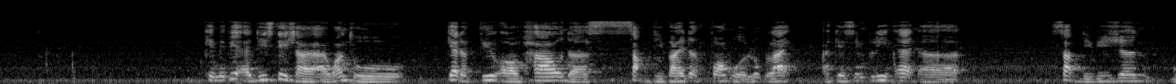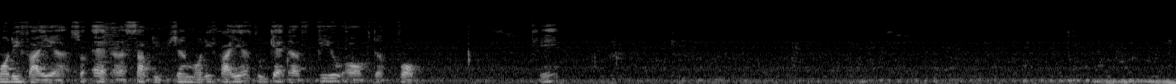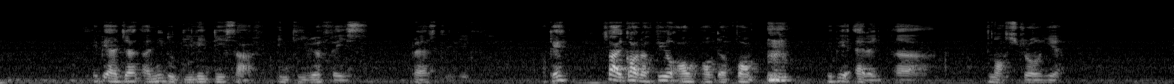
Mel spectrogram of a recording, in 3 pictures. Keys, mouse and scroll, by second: 0.8-1.2 scroll down 1, 1.2-1.8 scroll up 1, 1.9 middle click, 3.2 scroll down 1, 3.5 middle click, 4.3 scroll up 1, 4.7 middle click, 5.5-7.1 scroll up 1, 7.1-7.5 scroll down 1, 7.5 middle click, 12.0 click, 15.5 scroll down 1, 15.8-16.7 scroll up 1, 17.6-18.1 scroll down 1, 19.6 click, 21.2 middle click, 22.0 middle click, 23.2-23.7 scroll up 1, 23.7 middle click, 24.4-24.8 scroll up 1, 24.9 middle click, 26.2 click, 27.6 Delete, 28.2 click, 28.8 middle click, 29.6-30.0 scroll down 1, 30.0 middle click, 30.9-31.2 scroll up 1, 31.2 middle click, 31.9-34.1 scroll up 1.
